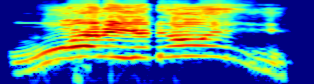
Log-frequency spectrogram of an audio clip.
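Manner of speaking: very high, loud, slow stretched taunt; young brothers' mocking call. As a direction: mimic the young guys, drawing it out. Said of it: "As young brothers say".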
